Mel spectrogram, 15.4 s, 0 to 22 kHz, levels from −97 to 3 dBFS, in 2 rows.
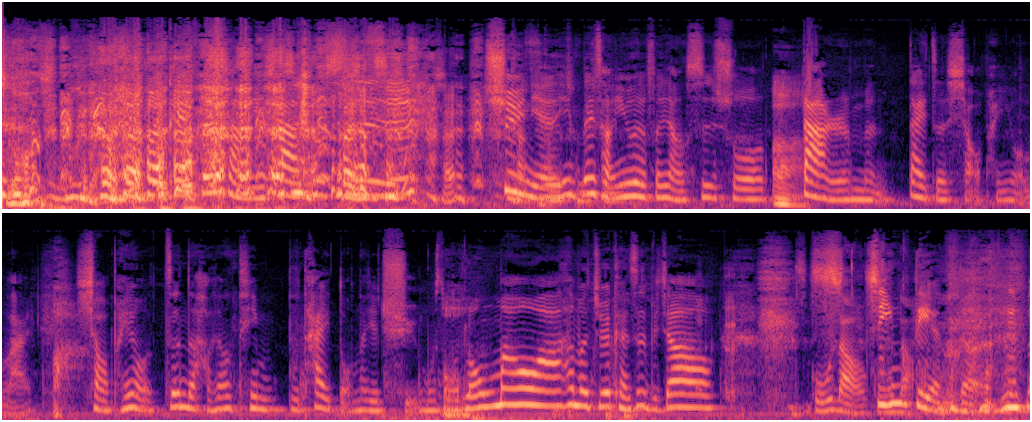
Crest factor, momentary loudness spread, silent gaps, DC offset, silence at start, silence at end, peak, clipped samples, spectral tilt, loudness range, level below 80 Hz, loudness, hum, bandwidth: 14 dB; 16 LU; none; under 0.1%; 0 s; 0 s; -2 dBFS; under 0.1%; -4 dB/octave; 13 LU; -40 dBFS; -17 LUFS; none; 16 kHz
